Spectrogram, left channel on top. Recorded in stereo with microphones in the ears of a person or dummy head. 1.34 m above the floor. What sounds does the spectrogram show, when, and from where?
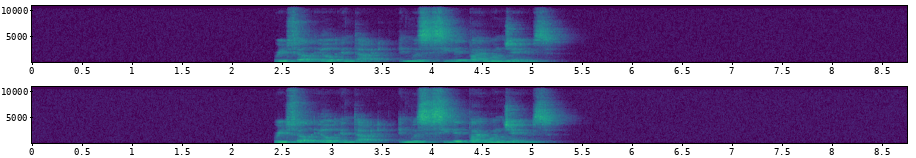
2.4 s a man speaking: 55° right (ahead or behind), 2 m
